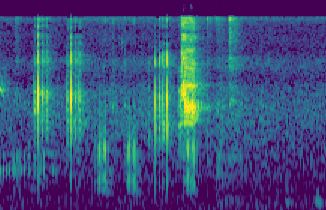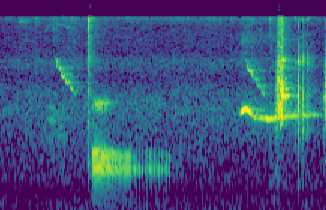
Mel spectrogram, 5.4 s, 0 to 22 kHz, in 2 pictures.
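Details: Nias hill myna, recorded 17 October 2021 while being talked to. Bursts of harsh, clicking and squawking notes come first, then a rasping sweep, and finally a rising whistle that levels into a sustained tone.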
